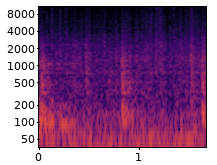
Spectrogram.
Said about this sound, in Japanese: 雨ボツボツ音入ってますね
